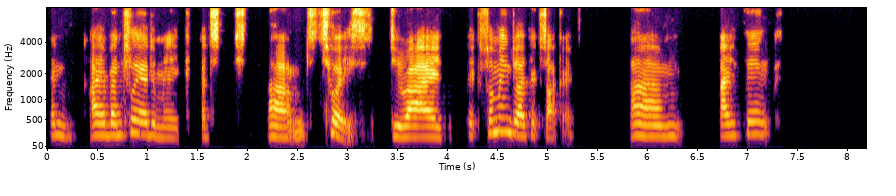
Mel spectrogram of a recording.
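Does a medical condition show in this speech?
Yes: deafness; relies on starter hand signals and strobe start lights at meets.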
